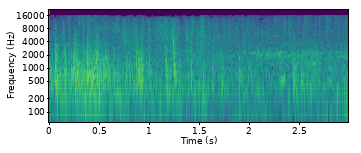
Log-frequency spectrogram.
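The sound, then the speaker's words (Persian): Galloping hooves and a loud whinny from a horse as a rider approaches a battlefield shield wall. Dense, busy hoofbeats run steadily with voices mixed in. “یه سوار داره نزدیک میشه.”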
